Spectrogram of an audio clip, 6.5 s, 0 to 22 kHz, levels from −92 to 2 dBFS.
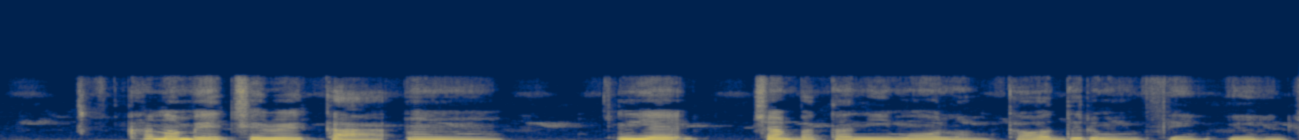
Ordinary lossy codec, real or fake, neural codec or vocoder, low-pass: MP3, 96 kbps; fake; vocoder, 22.05 kHz, 80 mel bands, Vocos; 9.9 kHz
